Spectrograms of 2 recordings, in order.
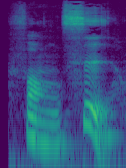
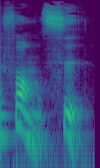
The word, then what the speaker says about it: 讽刺: 讽刺你会听到有人把它读成三声，有些人则是读成四声。讽刺或是讽刺，毕竟所有的研究都是从一个很小的点开始的嘛。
